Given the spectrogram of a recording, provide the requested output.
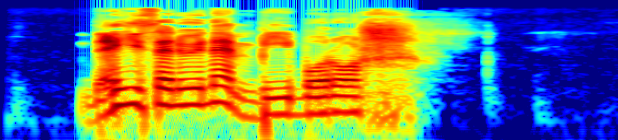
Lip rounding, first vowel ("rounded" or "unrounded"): unrounded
